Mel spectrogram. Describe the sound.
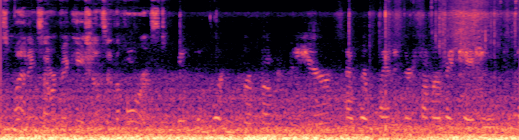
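Low, continuous engine and road rumble from a car driving along a street, heavy and steady throughout with no clear breaks.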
